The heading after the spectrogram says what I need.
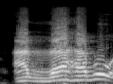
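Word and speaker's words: الذهب: Az-zahabu, apa zahab? Emas. Az-zahab itu emas. Perhatikan haknya nggak panjang ya. Az-zahab, haknya nggak panjang. Kalau haknya dipanjangkan begini, az-zahabu itu artinya pergi. Az-zahab itu artinya pergi.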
